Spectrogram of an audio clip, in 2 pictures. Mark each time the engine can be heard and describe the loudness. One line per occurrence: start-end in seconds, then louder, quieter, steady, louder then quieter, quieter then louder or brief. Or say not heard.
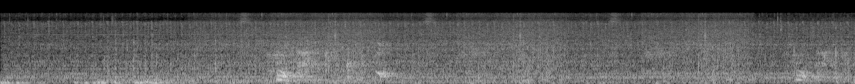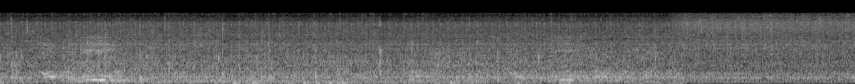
0.0-17.0 steady.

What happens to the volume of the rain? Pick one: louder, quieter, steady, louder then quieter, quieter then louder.
steady.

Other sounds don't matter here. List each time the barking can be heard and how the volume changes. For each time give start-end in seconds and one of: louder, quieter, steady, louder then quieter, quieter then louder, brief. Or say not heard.
not heard.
